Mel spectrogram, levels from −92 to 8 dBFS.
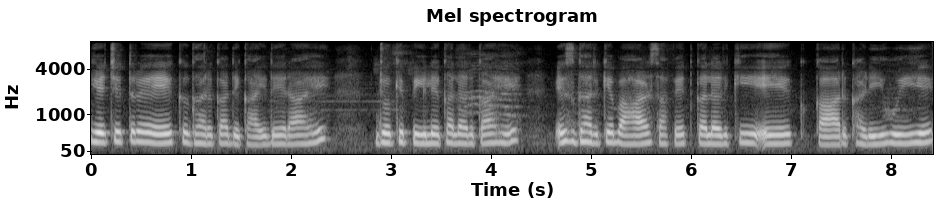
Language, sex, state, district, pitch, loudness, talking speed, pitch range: Hindi, female, Bihar, West Champaran, 200 Hz, -18 LUFS, 190 wpm, 190-215 Hz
